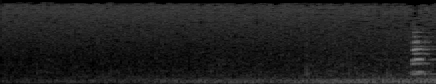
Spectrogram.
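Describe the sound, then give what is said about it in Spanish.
A steady low rumble of vehicles and idling engines at a bus and car station with services to Temuco slowly grows louder, and near the end a short car horn honks once. No one speaks. “hallamos a Juan Carlos en la taquilla de la estación de autobuses y automóviles”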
